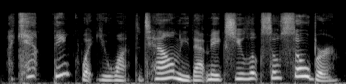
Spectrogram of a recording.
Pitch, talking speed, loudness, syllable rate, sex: 255 Hz, 260 wpm, -16 LUFS, 5.6 syllables/s, female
